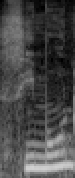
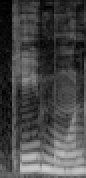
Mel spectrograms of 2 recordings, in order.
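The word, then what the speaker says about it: Kimon: second सिमोन कौन था सिमोन को वैसे तो वैसे तो सिमोन को की स्पेलिंग है के आई एम ओ एन इसको हम हिंदी में कीमोन कहते हैं पर बुक में सिमोन ही लिखा है तो मैं सोचा मैंने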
